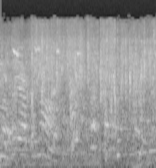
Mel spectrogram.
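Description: Water poured from a plastic dipper splashing over a person and spattering onto concrete, with voices talking in the background.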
